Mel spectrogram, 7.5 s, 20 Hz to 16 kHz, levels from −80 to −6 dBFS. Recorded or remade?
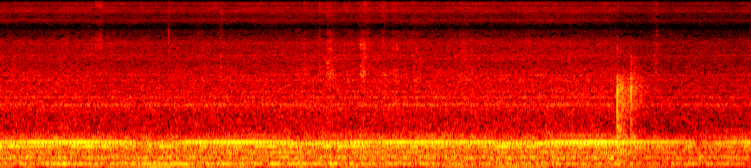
recorded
